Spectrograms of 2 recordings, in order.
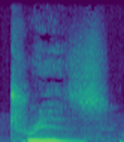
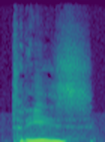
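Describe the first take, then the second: First: The R is plain and the vowel short. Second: The R is rolled and the vowel long. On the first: This is the usual Western way of saying it. "all my colleagues at the National Science Foundation say TRIZ" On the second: This is how Russian speakers say it. "like a rolling R and a I like two E's"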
